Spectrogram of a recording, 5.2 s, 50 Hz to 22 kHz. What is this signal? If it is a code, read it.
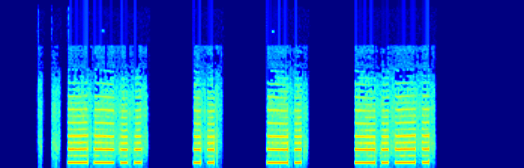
Morse code, heard as a keyed tone, about 18 wpm, spaced as for 11 wpm, 850 Hz. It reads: ZINC
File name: training / NAVPERS 11049to11060 / NAVPERS 11051 RA RB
